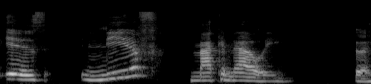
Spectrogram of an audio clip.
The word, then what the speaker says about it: Niamh McAnally: very very special guest today her name is neif Mell did I say that right excellent very good pronunciation well I was they sent me secret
